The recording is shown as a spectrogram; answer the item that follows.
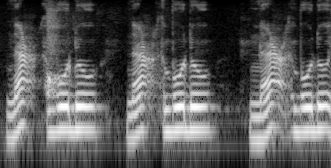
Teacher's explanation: ain di tengah kerongkongan bukan di hidung dan bukan juga hamzah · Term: ain sukun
